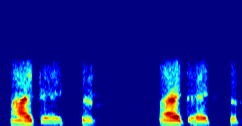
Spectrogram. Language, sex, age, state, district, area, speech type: Kannada, female, 30-45, Karnataka, Dakshina Kannada, rural, conversation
